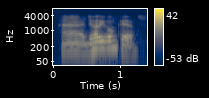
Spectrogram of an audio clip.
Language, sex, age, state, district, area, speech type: Santali, male, 18-30, West Bengal, Birbhum, rural, conversation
